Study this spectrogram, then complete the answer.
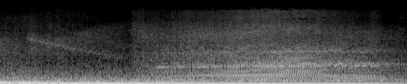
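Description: A car engine roars steadily and loudly throughout, its revving pitch rising and sweeping upward, close by with no talking.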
